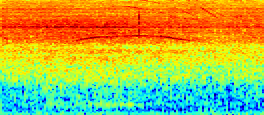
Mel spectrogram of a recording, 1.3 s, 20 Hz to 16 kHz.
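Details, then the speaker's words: Steady piercing whine of a high-speed dental drill with a large diamond point reducing the incisal two-thirds of the labial surface of a maxillary central incisor, 1.2 mm uniformly, for an all-ceramic crown preparation in a student lab. "지금 현재 인사이살 3분의 2 부분, 인사이살 측의 레비알 서페이스를 삭제하고 있습니다. 균일하고 매끄럽게 1.2mm가 삭제되도록 해야 되고, 사이즈가 비교적 큰 그런 다이아몬드 포인트를 이용을 하면 되겠습니다."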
